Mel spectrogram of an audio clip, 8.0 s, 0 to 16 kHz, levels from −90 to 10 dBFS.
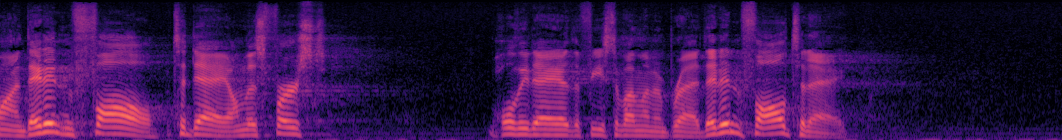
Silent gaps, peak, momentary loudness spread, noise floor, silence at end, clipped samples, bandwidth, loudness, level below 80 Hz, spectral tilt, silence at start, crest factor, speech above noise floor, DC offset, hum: none; -8 dBFS; 11 LU; -63 dBFS; 1.6 s; under 0.1%; 16 kHz; -25 LUFS; -70 dBFS; -4 dB/octave; 0 s; 20 dB; 37 dB; under 0.1%; none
